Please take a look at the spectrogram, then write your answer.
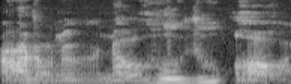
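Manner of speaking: loud, rough-edged put-on character voice. Talking about a show, the speaker does a line in their character voice. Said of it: "let me do my voice".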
